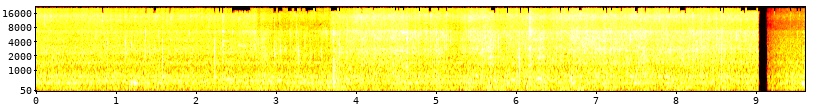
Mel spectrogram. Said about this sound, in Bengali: সবজিটা কিছুক্ষণ ভাজবো। সবজিগুলো আমার ভাজা প্রায় হয়ে গেছে। এবার আমি গ্রেট করে রাখা আদাটা দিয়ে দেবো। আদাটা দিয়ে একটু নাড়বো।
